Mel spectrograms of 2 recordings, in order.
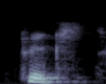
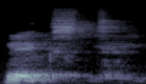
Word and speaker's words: fixed: pronounce it like T the Ed is pronounced like T so in other words If you eliminate e and you add the T you pronounce it like this how do you pronounce it fixed that is a pronunciation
